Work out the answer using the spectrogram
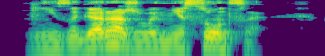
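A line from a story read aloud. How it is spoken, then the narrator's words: Growled. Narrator (Russian): прорычал я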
